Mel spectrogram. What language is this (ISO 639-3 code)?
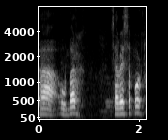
snd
